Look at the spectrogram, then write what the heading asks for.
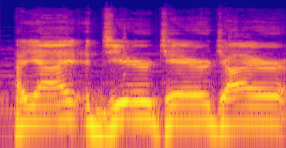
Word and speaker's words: gyre: Gyre. I've never. I know it's a soft G, not a hard G.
